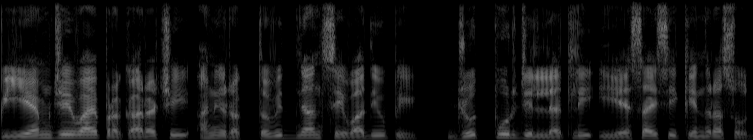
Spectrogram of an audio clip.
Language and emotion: Goan Konkani, neutral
